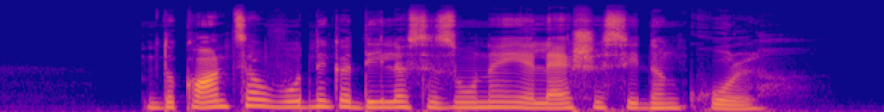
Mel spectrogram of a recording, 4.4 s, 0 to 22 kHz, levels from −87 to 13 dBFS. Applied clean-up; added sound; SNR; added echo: none; none; none; none.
